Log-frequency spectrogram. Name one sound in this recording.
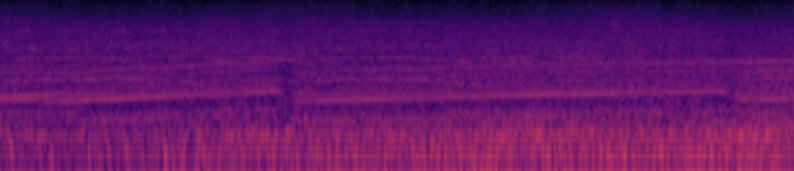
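A racing car engine revs higher and higher, dropping briefly as it shifts gear.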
